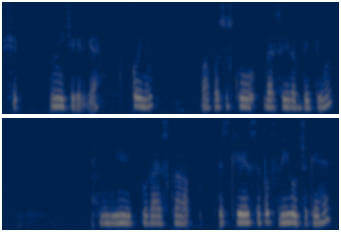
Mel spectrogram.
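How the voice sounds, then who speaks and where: Slow-talking woman vlogging at home. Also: medium pitch, little pitch movement, creaky, warm tone, a little hiss or hum. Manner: slow, homely, chatty walkthrough. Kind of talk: casual home vlog narration. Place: home indoors.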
